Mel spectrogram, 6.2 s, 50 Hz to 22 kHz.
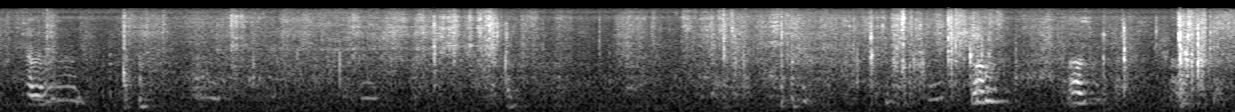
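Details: Welsh Springer Spaniel puppies nursing from their mother Megan, filmed 18 February 2011, clinging to the teats; short rising squeaks and little whimpers over a steady patter of wet suckling clicks and smacks.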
